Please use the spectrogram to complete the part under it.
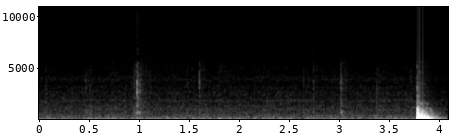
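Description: Fingers softly tap and click on keys.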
